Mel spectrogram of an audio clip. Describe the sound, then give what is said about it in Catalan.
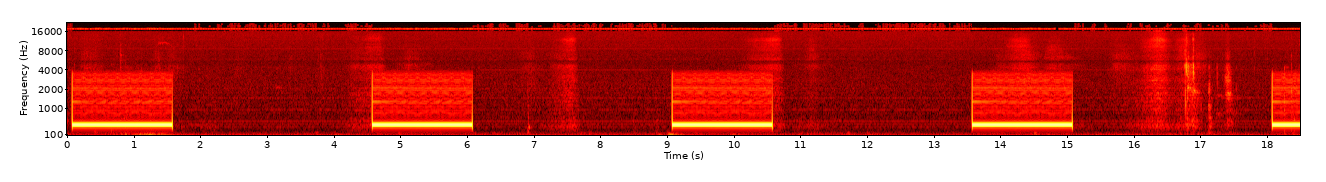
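A telephone ringback tone on an outgoing call to a listener's real phone number, made during a live radio broadcast: a steady, fairly loud buzzing tone in long pulses of about a second and a half, each followed by several seconds of quiet, repeating four times with no talking. “Esteu trucant a números de veritat?”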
